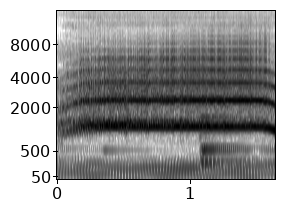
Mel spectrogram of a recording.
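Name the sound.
woman screaming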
